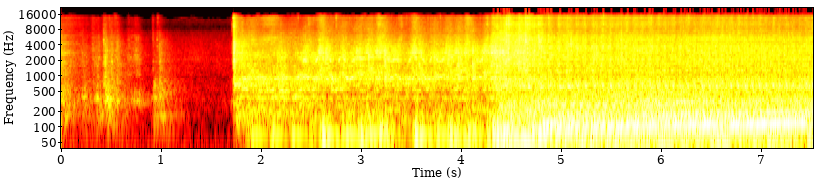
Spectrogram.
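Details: 1956 Oldsmobile 88, long-stored, restarted after doing the plugs and filling the carburettor bowls: cranks, catches and settles into a steady idle with an even, low-pitched beat of about four pulses a second, running smoothly.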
